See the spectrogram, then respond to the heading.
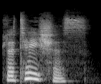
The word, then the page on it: flirtatious: British English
